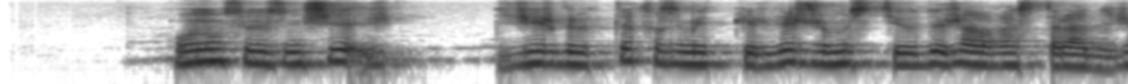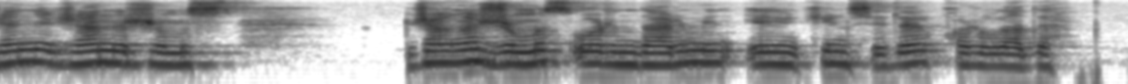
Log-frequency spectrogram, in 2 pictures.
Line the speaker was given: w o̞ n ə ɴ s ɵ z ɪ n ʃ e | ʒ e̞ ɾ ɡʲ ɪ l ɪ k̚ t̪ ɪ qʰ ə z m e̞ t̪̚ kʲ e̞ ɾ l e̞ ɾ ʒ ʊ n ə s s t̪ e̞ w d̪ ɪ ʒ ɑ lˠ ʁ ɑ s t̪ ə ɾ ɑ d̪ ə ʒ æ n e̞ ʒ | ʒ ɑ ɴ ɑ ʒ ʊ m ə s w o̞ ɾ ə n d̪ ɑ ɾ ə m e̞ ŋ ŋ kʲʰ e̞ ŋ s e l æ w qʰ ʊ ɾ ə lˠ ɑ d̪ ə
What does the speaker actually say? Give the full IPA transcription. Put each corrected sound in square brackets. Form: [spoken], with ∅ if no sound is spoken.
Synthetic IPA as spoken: w o̞ n ə ɴ s ɵ z ɪ n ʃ e | ʒ e̞ ɾ ɡʲ ɪ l ɪ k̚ t̪ ɪ qʰ ə z m e̞ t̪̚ kʲ e̞ ɾ l e̞ ɾ ʒ ʊ [m] ə s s t̪ e̞ w d̪ ɪ ʒ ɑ lˠ ʁ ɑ s t̪ ə ɾ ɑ d̪ ə ʒ æ n e̞ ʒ | ʒ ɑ ɴ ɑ ʒ ʊ m ə s w o̞ ɾ ə n d̪ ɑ ɾ ə m e̞ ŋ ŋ kʲʰ e̞ ŋ s e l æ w qʰ ʊ ɾ ə lˠ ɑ d̪ ə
